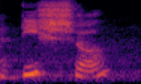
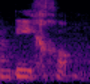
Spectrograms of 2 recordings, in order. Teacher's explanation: La palabra que antes era dicho pasó por un proceso de velarización a dijo.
